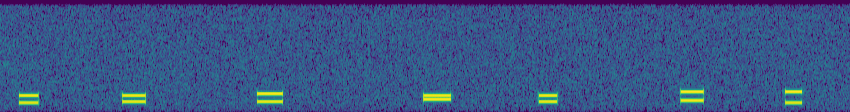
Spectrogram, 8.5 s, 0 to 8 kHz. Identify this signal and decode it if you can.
DTMF, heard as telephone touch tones, dialled by hand, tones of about 220 ms. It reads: 1 4 5 * 4 9 3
